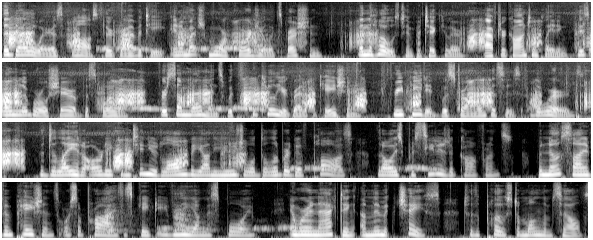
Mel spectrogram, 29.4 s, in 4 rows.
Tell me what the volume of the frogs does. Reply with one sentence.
The loudness of the frogs goes up.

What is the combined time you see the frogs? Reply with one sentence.
The frogs can be heard for 18 seconds in total.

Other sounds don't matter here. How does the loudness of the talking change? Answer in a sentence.
The volume of the talking stays about the same.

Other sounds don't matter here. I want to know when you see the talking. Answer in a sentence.
The talking can be heard from 0.0 to 14.6 s and from 15.2 to 29.3 s.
